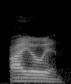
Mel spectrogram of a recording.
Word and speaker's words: Carrion: Carrion. Like Carrion. Like Carry on.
